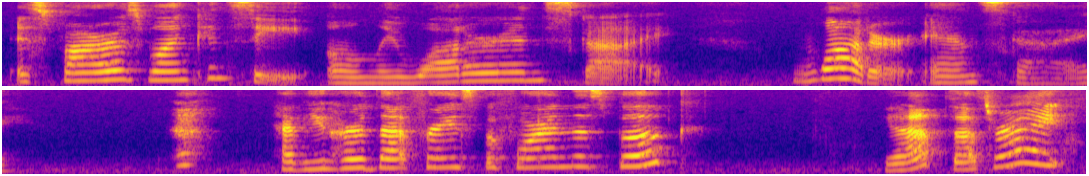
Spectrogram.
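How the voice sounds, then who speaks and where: A woman reading a picture book aloud to young children like a teacher, expressive and encouraging, pausing to ask simple questions and invite repeats. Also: high-pitched, creaky, slight background noise. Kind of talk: interactive children's read-aloud with call-and-response prompts.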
